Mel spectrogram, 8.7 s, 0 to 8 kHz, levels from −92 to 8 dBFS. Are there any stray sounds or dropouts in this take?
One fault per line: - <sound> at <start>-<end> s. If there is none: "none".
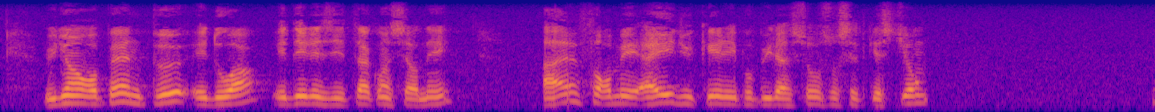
none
